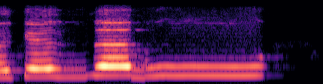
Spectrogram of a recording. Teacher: زال مشدد ہے تو اس کو دو بار ادا کریں گے ، ایک بار ساکن کر کے، ایک بار سکون حرکت کے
